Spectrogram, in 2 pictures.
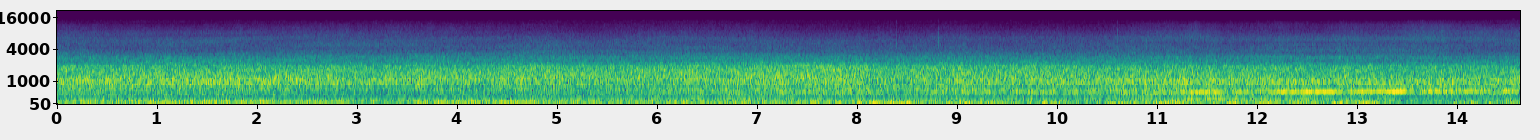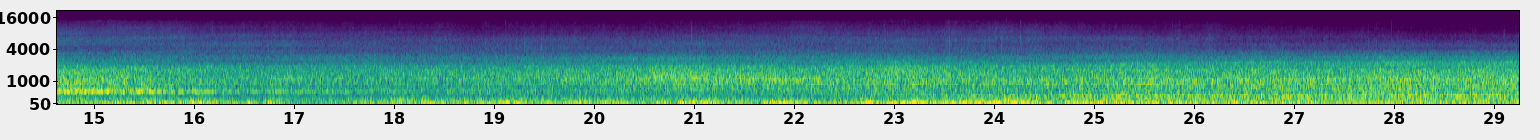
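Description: Jet airliner engine noise: a Boeing 747-400 landing and rolling out, with a second airliner taxiing close by. A steady engine whine sits in the middle stretch, and the noise swells about three-quarters of the way through.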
